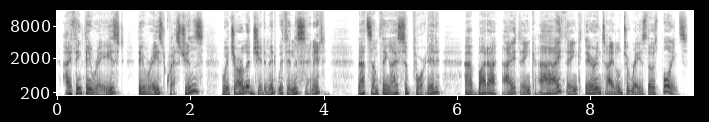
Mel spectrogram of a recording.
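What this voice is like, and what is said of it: Imitates another person's voice, poorly. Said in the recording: “I don't do a very good Mitt Romney ... it's a very bad Mitt Romney impression. It's sort, if you want to do a Mitt Romney, it's sort of like you have to do a Reagan, but then make it lamer.”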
